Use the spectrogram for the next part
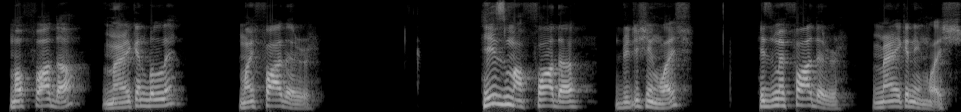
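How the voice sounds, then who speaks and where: Man, English teacher, native Bengali speaker, repeats points, asks and answers himself, slightly raised voice, muffled recording. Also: a little high. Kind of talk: classroom lesson.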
